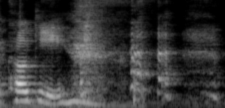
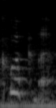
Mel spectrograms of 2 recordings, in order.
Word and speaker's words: kokle: I thought it was a koki. Kwakle. 3, 2, 1. Kwakle. Kwakla. Kwakle. Yes.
